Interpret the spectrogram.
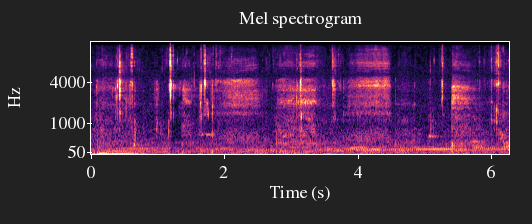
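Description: Close-up chewing and crunching of crispy fried chicken, with irregular sharp crunches between softer chewing.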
